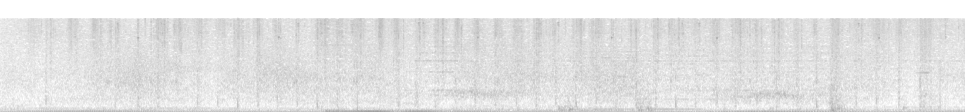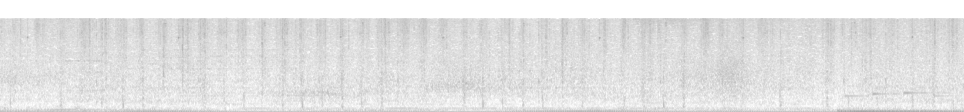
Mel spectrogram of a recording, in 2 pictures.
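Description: Footsteps thud quickly on a dirt path.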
